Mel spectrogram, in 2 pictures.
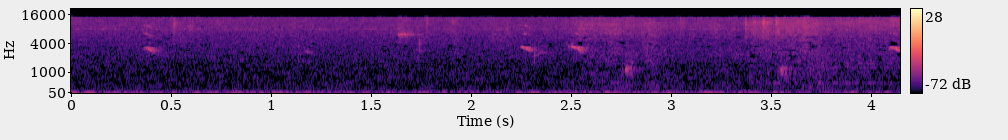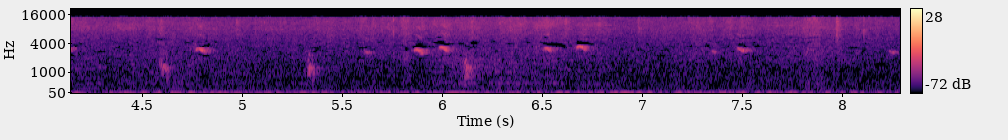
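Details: Chicks with a broody hen: thin, high peeps scattered through the clip, often in quick pairs, over a steady low background hum with a few soft lower notes.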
